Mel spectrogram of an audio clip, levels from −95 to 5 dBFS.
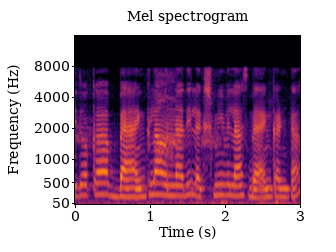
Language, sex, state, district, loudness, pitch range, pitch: Telugu, female, Telangana, Nalgonda, -29 LUFS, 190-225 Hz, 215 Hz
